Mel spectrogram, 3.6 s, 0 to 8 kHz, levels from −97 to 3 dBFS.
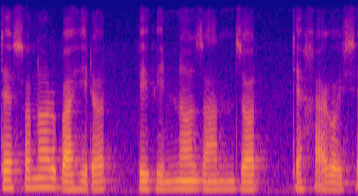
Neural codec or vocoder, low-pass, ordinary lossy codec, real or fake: none; 7.2 kHz; Opus, 32 kbps; real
